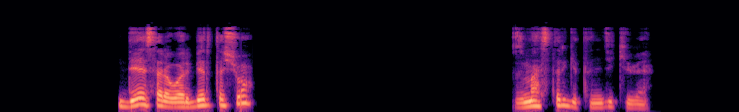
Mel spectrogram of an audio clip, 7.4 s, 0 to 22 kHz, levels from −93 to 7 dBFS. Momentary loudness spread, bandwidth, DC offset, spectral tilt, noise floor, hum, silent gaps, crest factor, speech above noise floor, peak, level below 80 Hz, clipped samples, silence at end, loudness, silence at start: 15 LU; 9.4 kHz; under 0.1%; -6 dB/octave; under -90 dBFS; none; 2.60-5.11 s; 18 dB; over 75 dB; 0 dBFS; -54 dBFS; under 0.1%; 0.9 s; -16 LUFS; 1.2 s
